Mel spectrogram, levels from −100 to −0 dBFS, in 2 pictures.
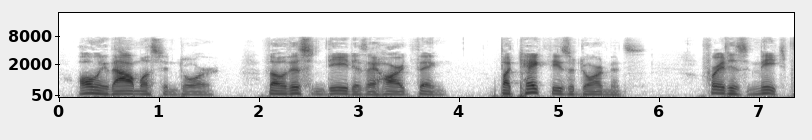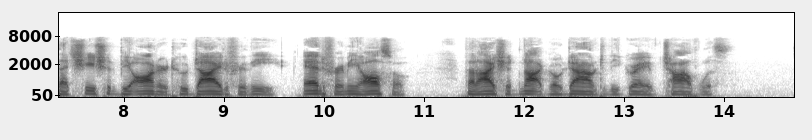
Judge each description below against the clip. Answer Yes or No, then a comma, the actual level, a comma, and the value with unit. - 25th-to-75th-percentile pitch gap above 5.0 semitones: No, average, 3.4 semitones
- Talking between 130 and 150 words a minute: No, average, 170 wpm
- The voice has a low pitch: Yes, very low, 95 Hz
